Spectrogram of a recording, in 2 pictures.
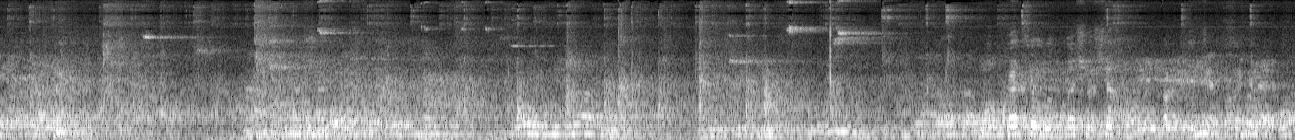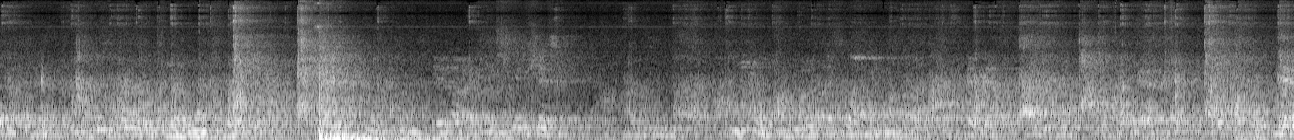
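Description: Table tennis balls click and bounce on tables throughout a large echoing hall.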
